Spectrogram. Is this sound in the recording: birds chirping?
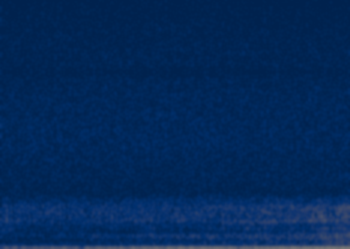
no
